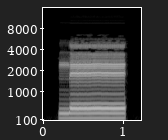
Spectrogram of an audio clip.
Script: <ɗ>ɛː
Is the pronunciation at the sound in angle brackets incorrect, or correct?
incorrect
